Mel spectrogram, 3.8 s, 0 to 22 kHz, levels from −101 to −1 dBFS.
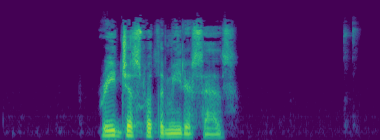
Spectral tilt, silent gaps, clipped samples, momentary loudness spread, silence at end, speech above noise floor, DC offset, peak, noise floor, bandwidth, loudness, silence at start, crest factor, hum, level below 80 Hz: -3.5 dB/octave; none; under 0.1%; 13 LU; 1.5 s; 69 dB; under 0.1%; -2 dBFS; -89 dBFS; 13 kHz; -19 LUFS; 1 s; 22 dB; none; -60 dBFS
